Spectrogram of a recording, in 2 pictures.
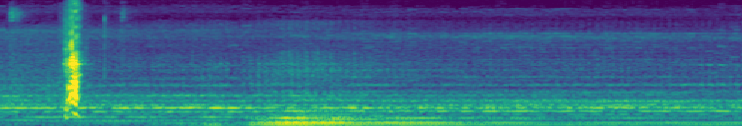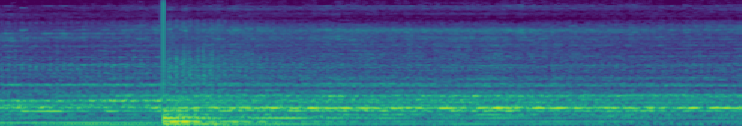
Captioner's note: chanting, muted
